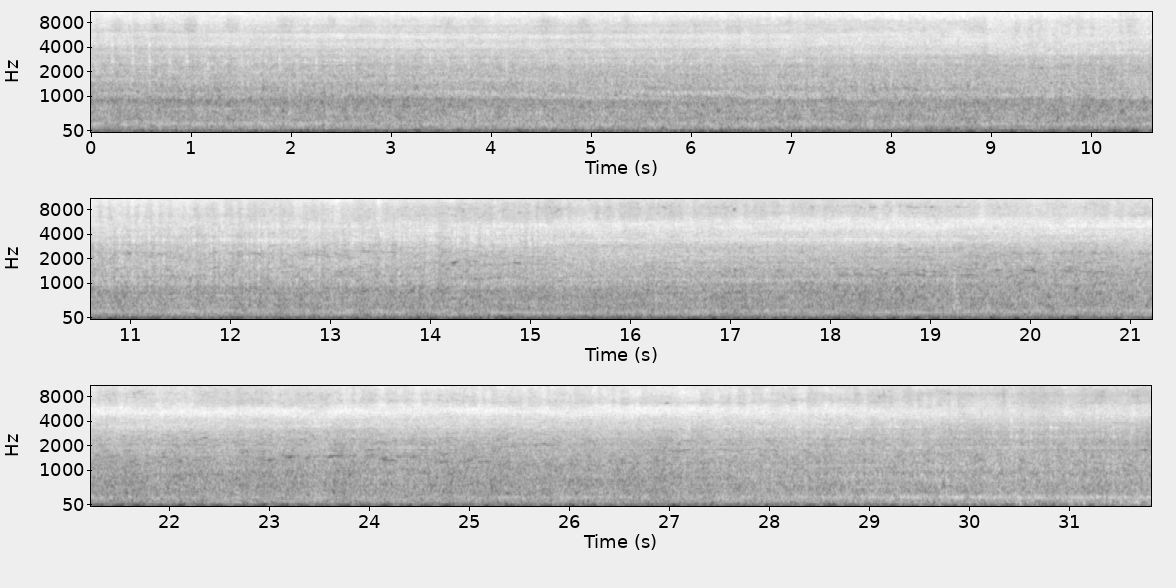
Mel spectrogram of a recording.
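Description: Steam traction engines working under load as they haul a heavy locomotive on a low-loader trailer, passing close by with a loud, steady hiss of steam over their running.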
